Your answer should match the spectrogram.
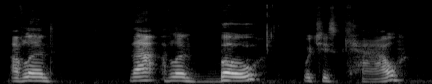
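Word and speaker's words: bó: Bo is cow with a little accent on it. So it's a long O.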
